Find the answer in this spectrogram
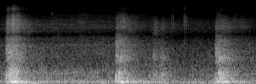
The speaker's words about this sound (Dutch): Inmiddels is een tweede breekploeg bezig om de deur open te krijgen. Hij is flink goed gebarricadeerd,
